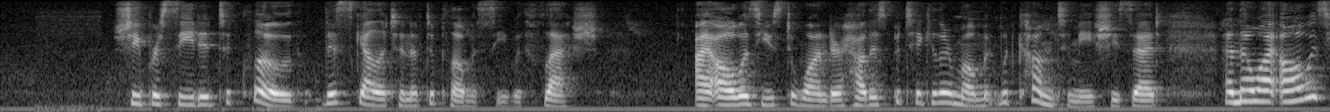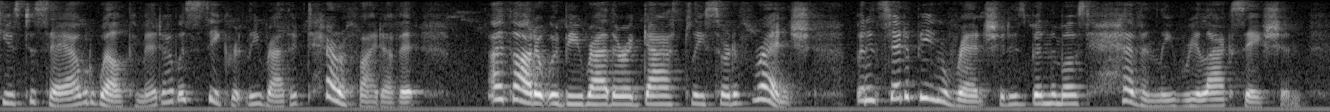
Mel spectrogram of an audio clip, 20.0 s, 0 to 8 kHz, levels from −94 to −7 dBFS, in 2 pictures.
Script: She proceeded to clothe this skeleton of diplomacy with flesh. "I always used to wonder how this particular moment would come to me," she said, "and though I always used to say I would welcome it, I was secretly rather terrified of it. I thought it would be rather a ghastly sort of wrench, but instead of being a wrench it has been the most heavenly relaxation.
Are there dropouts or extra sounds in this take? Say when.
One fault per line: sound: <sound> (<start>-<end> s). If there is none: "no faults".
no faults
